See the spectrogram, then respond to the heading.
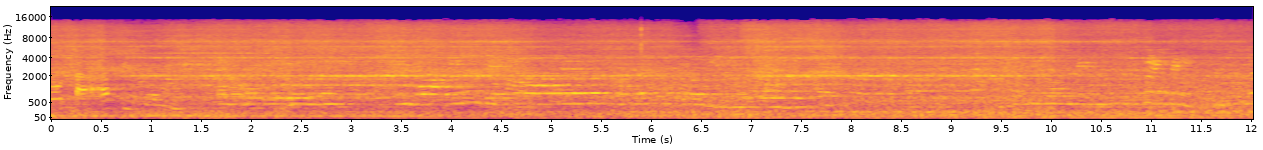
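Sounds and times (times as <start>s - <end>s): wheels rumbling on rails: 0.0s - 12.0s
wheels squealing on track: 6.4s - 11.2s.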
